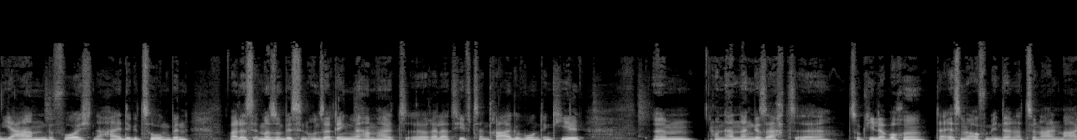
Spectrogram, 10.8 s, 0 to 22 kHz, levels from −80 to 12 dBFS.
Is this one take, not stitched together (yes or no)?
no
